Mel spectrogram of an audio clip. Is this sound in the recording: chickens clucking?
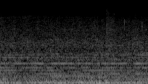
no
